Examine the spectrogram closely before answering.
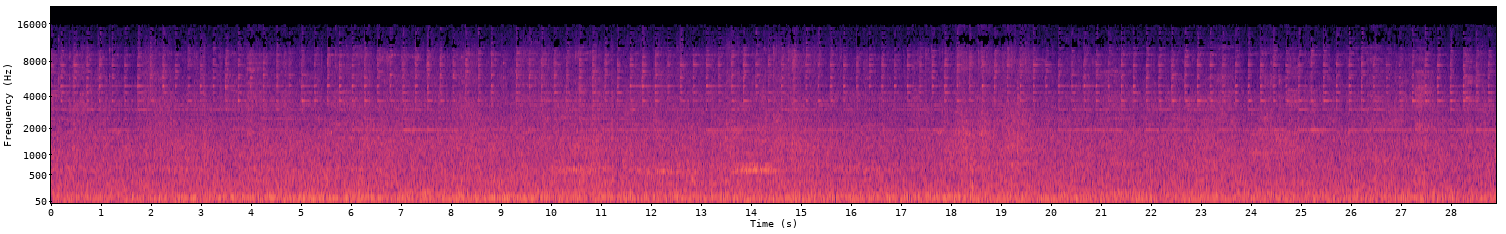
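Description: Covered hopper grain cars of a freight train rolling past at steady speed: a continuous rumble and clatter of steel wheels on the rails, even in level throughout.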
